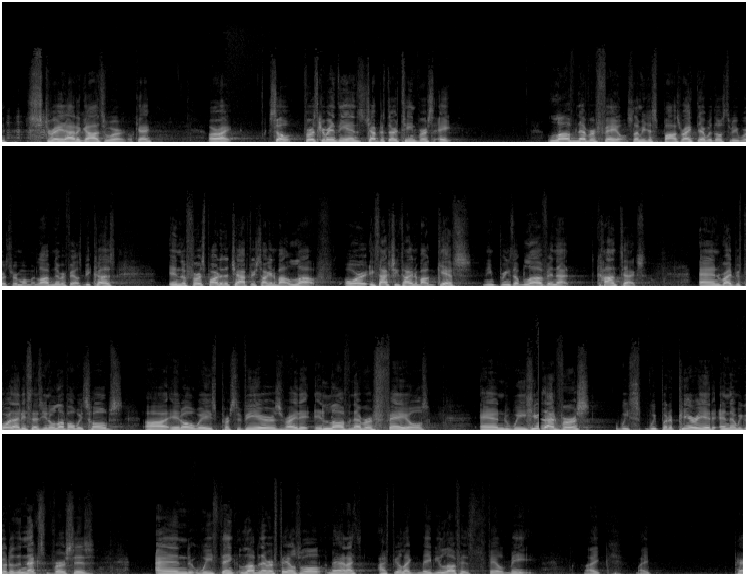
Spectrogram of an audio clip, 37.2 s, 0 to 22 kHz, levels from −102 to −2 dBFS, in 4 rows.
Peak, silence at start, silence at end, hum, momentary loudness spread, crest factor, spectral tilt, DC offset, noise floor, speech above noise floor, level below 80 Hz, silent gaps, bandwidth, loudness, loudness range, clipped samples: -24 dBFS; 0 s; 0 s; none; 11 LU; 18 dB; -8 dB/octave; under 0.1%; -84 dBFS; 44 dB; -78 dBFS; none; 11 kHz; -41 LUFS; 3 LU; under 0.1%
